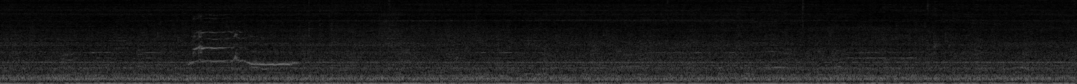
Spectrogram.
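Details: Bengal cat at a veterinary clinic during inhalation and oxygen therapy gives a single drawn-out meow that rises and then falls, over a steady low machine hum and faint background noise.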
